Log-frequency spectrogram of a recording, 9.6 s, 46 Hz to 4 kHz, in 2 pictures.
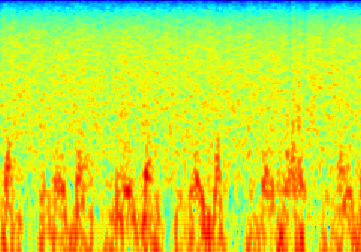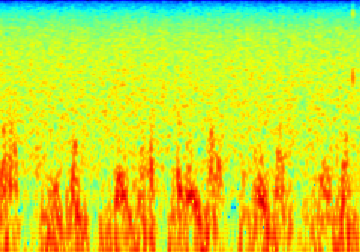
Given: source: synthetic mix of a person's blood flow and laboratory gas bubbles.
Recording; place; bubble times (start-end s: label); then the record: Doppler ultrasound of blood flow; precordium
3.67-3.85 s: bubbles
3.88-4.08 s: bubbles
4.83-5.05 s: bubbles
6.79-6.88 s: bubbles
7.14-7.32 s: bubbles
9.49-9.57 s: bubbles
From the record:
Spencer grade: 2 (many but less than half of the cardiac periods contain bubble signals, singularly or in groups); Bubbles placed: anywhere in the cardiac cycle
